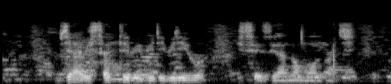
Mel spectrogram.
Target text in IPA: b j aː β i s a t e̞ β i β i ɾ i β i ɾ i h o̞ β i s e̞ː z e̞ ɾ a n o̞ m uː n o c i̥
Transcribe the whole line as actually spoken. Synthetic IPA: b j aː β i s a t e̞ β i β i ɾ i β i ɾ i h o̞ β i s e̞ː z e̞ ɾ a n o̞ m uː n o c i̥

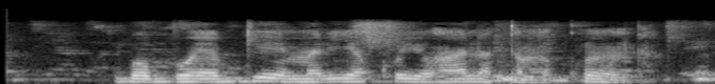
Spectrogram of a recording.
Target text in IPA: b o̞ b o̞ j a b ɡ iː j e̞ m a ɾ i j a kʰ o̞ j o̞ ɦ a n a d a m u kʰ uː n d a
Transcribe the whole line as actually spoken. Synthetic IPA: b o̞ b o̞ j a b ɡ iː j e̞ m a ɾ i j a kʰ o̞ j o̞ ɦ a n a t a m u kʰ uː n d a

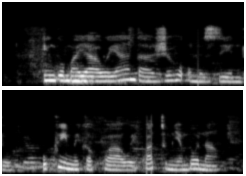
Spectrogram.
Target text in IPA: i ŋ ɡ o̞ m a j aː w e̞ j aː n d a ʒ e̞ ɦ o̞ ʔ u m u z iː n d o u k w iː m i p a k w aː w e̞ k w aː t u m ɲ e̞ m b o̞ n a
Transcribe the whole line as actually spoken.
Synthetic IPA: i ŋ ɡ o̞ m a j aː w e̞ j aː n d a ʒ e̞ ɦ o̞ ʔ u m u z iː n d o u k w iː m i k a k w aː w e̞ k w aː t u m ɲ e̞ m b o̞ n a

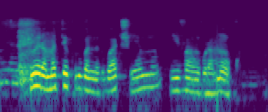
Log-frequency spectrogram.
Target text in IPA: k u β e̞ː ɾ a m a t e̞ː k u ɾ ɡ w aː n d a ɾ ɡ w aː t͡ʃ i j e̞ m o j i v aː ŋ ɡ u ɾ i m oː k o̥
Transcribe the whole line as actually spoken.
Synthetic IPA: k u β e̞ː ɾ a m a t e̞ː k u ɾ ɡ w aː n d a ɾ ɡ w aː t͡ʃ i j e̞ m o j i v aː ŋ ɡ u ɾ a m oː k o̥

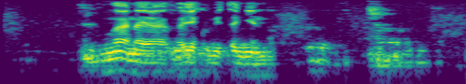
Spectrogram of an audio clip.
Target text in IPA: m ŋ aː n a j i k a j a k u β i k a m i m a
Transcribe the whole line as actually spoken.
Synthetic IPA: m ŋ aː n a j a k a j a k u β i t a ɲ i n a

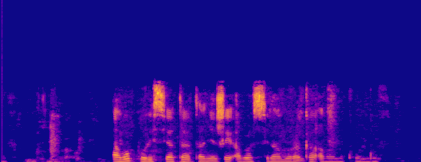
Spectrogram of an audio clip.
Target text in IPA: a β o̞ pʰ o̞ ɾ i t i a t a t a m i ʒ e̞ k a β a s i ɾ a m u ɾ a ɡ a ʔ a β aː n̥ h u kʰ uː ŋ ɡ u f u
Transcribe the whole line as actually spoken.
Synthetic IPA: a β o̞ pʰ o̞ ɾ i s i a t a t a ɲ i ʒ e̞ ʔ a β a s i ɾ a m u ɾ a ɡ a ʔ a β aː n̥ h u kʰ uː ŋ ɡ u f u

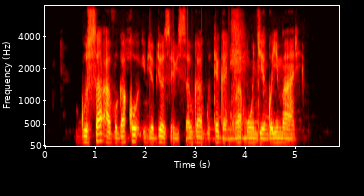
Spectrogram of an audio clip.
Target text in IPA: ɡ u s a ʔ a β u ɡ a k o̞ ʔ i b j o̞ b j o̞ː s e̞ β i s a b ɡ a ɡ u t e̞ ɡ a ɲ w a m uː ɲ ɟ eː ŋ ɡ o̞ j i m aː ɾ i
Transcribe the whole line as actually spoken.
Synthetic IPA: ɡ u s a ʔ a v u ɡ a k o̞ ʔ i b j o̞ b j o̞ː s e̞ β i s a b ɡ a ɡ u t e̞ ɡ a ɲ w a m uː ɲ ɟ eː ŋ ɡ o̞ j i m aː ɾ i

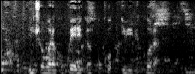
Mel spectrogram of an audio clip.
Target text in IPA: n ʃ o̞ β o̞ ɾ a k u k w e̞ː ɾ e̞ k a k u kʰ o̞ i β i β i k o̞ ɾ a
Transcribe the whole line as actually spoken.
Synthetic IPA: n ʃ o̞ β o̞ ɾ a k u k w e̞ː ɾ e̞ k a k u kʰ o̞ i β i β i k o̞ ɾ a

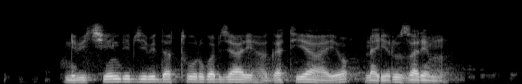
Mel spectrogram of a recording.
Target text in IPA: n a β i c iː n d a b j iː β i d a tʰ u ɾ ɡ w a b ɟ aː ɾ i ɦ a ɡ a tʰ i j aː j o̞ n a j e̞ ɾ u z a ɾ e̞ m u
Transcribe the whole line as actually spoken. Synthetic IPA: n i β i c iː n d i b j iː β i d a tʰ u ɾ ɡ w a b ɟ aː ɾ i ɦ a ɡ a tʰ i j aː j o̞ n a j e̞ ɾ u z a ɾ e̞ m u

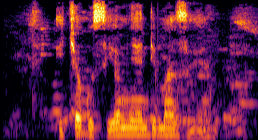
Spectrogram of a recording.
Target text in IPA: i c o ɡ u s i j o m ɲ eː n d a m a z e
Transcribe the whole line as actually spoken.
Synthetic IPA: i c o ɡ u s i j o m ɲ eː n d i m a z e

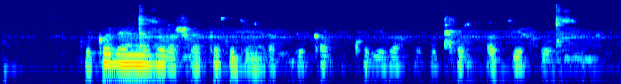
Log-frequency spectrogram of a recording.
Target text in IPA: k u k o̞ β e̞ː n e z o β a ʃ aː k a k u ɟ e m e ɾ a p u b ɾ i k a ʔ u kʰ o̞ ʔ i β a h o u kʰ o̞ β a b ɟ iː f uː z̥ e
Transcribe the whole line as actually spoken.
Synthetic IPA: k u k o̞ β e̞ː n e z o β a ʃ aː k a k u ɟ e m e ɾ a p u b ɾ i k a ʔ u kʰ o̞ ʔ i β a h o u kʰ o̞ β a b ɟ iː f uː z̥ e

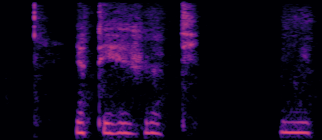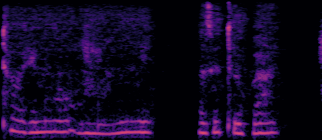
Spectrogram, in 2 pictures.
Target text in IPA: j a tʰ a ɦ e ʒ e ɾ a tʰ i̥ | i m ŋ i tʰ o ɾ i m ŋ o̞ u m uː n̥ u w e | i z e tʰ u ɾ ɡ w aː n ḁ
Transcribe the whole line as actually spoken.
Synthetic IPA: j a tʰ e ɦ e ʒ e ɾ a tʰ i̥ | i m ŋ i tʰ o ɾ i m ŋ o̞ u m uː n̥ u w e | a z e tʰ u ɾ ɡ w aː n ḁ

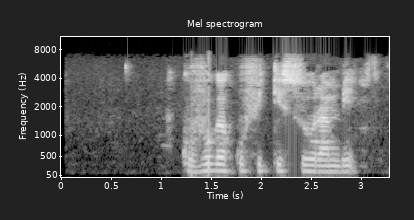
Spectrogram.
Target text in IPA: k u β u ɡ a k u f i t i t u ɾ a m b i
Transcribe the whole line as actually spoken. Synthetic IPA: k u v u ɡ a k u f i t i s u ɾ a m b i

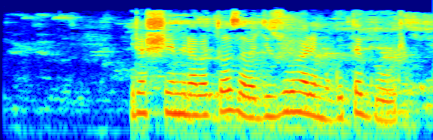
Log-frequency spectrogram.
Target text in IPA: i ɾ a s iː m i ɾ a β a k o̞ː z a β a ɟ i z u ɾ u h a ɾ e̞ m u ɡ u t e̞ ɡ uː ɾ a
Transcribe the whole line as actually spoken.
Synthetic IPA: i ɾ a ʃ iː m i ɾ a β a t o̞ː z a β a ɟ i z u ɾ u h a ɾ e̞ m u ɡ u t e̞ ɡ uː ɾ a

